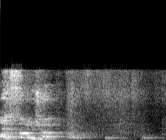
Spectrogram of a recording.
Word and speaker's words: assumption: 영어로는 assumption. 요 P는 묵음.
